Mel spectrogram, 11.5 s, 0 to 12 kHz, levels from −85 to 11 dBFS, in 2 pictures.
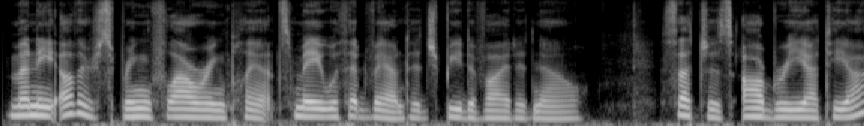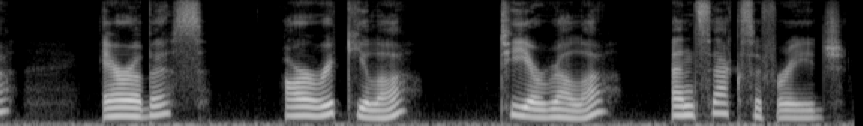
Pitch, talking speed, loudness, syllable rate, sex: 180 Hz, 100 wpm, -17 LUFS, 4.4 syllables/s, female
